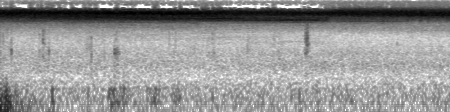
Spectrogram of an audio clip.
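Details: Japanese park in early summer morning, cicadas filling the trees with a steady, piercing, uninterrupted drone, accompanied by soft irregular footsteps and rustling on the walking path.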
